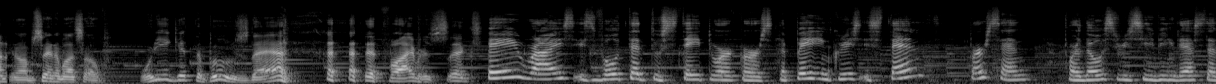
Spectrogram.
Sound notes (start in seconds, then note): 2.8 laughs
